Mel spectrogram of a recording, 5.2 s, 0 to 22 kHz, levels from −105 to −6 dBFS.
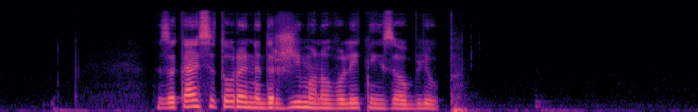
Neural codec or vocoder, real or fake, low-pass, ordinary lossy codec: codec, 44.1 kHz, 7.8 kbps, DAC; fake; 14.4 kHz; none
